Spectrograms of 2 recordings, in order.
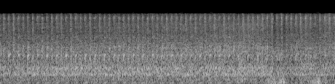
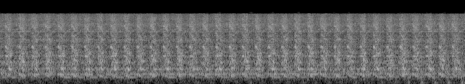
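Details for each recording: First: Mazda WLT diesel in a Ford Ranger after a VE injection pump swap, with timing eyeballed and the pump filled with 2-stroke oil after sitting. Steady, even diesel clatter with no stumbling or hunting; normal idle. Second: Mazda WLT diesel in a Ranger after a VE injection pump swap, pump not yet timed, injector lines cracked to bleed fuel: fast, even cranking at about four beats a second for five seconds, no firing, then it stops with a few clanks; cranks but no start.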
